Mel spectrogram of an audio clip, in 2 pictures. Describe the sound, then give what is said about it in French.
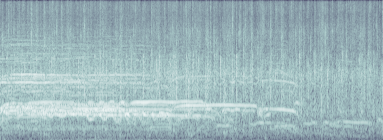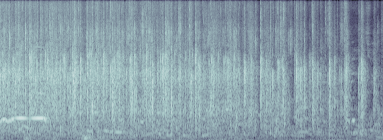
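A crowd applauds the next performer and the whole team, who did the dishes, with loud dense clapping and some cheering voices at first, then the applause thins and continues more softly with scattered claps. “Donc comme ça, ça fait des applaudissements pour toute l'équipe.”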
